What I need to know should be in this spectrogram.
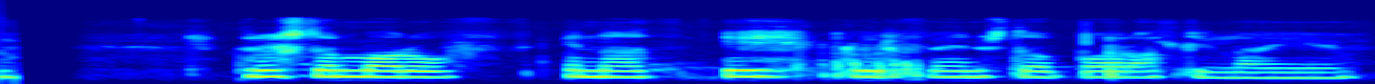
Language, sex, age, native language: Icelandic, male, 11, Icelandic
